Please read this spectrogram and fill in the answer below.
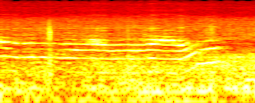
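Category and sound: animal, cat meowing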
